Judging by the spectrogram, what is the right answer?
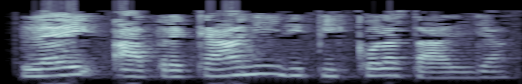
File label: she has three small dogs, italian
